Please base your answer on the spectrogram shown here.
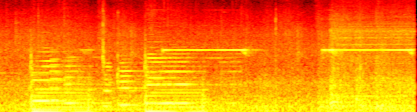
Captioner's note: happy music; beeps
